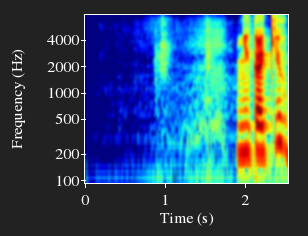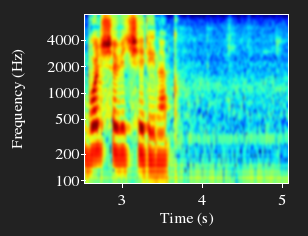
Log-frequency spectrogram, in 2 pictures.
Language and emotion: Russian, neutral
